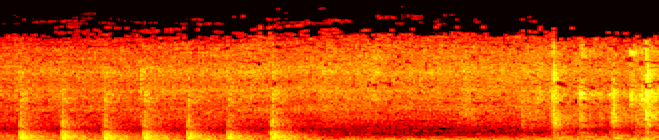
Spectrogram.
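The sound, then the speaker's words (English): Six quick, evenly spaced solid knocks on a door, followed by a brief lull with faint hiss and a few softer taps near the end. “The door opened before I could get to it.”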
